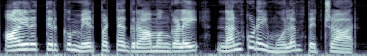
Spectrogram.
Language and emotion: Tamil, neutral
